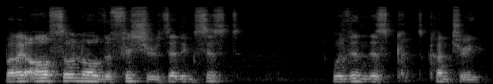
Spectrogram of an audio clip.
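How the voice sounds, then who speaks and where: A man, a priest, giving an earnest, reflective talk, slowing and softening at emotional points. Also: medium pitch, steady tone, reverberant. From Lebanese heritage.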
